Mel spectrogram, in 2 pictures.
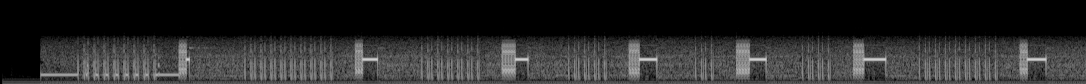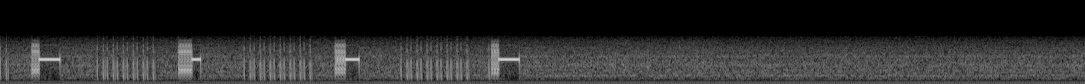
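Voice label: Russian Phones, Satcom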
